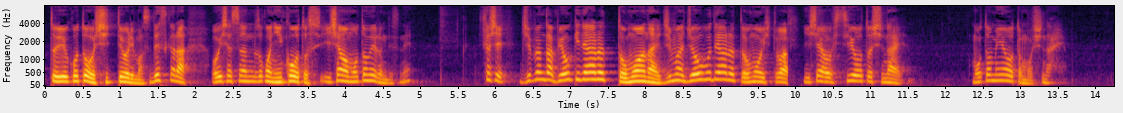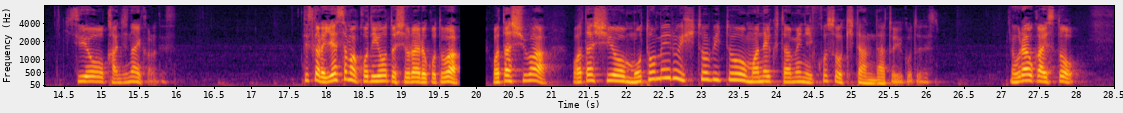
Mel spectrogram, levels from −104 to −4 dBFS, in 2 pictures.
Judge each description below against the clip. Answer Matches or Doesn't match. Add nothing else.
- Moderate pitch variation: Matches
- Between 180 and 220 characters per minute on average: Doesn't match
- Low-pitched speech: Doesn't match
